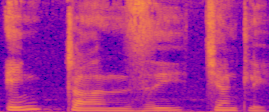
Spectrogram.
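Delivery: "intransigently" drawn out very slowly, syllable by syllable; careful pronunciation demo. Shown as a demonstration. Teacher shows students the correct pronunciation, "intransigently" slow and syllabified. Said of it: "This word is pronounced".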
